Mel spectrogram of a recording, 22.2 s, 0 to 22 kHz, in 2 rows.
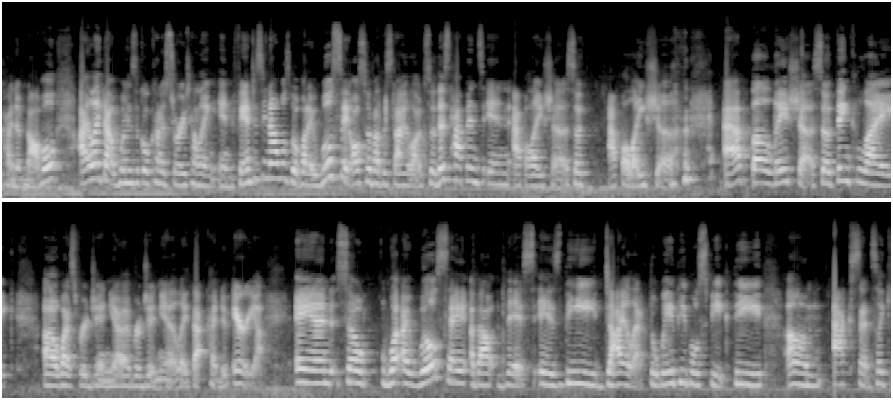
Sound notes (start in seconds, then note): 7.3 super country accent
